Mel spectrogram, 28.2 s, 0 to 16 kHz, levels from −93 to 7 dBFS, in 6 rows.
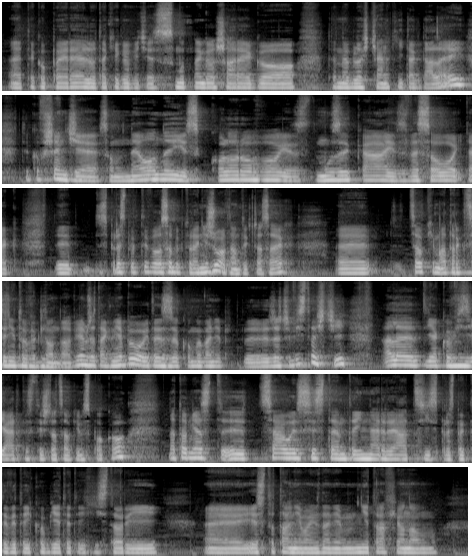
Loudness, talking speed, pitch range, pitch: -24 LUFS, 145 wpm, 115-140 Hz, 125 Hz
